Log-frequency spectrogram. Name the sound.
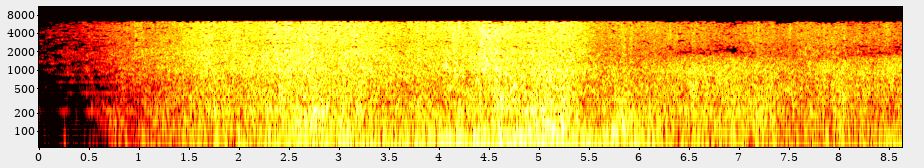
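ocean waves and surf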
